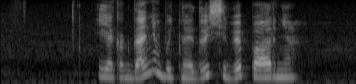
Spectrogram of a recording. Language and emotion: Russian, positive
